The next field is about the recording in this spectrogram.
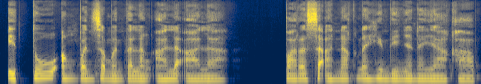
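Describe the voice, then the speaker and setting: A woman's voice: deep voice, normal speed, mellow, no room sound, clean studio sound. A woman with a Filipino accent reading a scripted romantic drama as a story narrator.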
